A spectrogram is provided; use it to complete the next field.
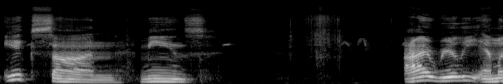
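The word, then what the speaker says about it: Iksan: Dreji azantis ixan. Dreji azantis ixan. Nice. All you'd missed was the accents. Dreji azantis ixan means I really am a knight.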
